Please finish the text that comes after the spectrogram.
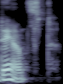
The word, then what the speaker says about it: danced: let's try some more I danced I danced there's the e d sancti danced it's a T sound I listen I listened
